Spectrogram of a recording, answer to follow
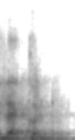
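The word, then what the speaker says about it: record: बोलेंगे show me द रिकॉर्ड, show me द रिकॉर्ड। तो उसमें हमने आर पर साउंड पर स्ट्रेस दिया, फर्स्ट सिलेबल पे दिया, तो that means that is noun, show me द रिकॉर्ड।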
